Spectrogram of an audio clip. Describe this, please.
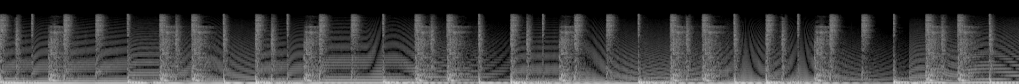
94bpm dragger dagger
when hip_hop was real and rough.
created in reason..........bass.......and beat.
